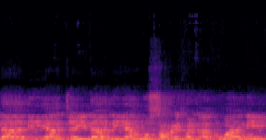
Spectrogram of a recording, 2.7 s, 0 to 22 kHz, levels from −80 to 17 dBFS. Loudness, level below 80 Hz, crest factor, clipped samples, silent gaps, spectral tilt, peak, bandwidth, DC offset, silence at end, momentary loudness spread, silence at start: -14 LUFS; -50 dBFS; 12 dB; under 0.1%; none; -4.5 dB/octave; -2 dBFS; 8.2 kHz; under 0.1%; 0 s; 2 LU; 0 s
